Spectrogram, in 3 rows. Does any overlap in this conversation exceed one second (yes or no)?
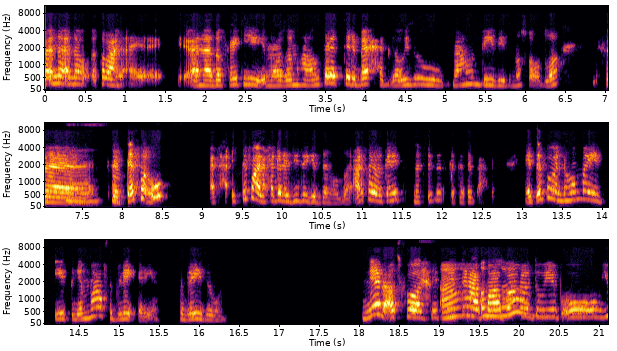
yes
